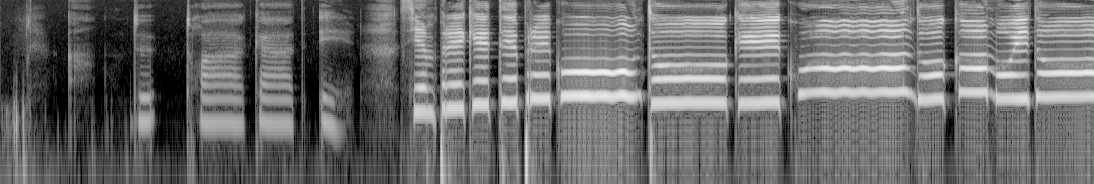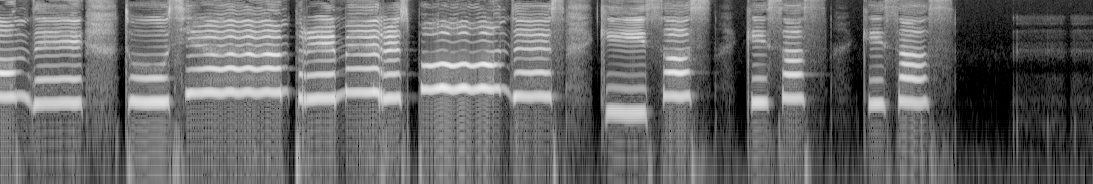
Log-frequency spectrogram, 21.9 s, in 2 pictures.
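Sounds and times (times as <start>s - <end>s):
soprano singing: 4.0s - 20.5s.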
